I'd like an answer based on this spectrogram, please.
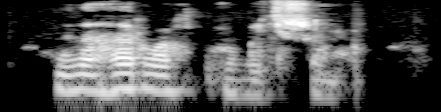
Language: Pashto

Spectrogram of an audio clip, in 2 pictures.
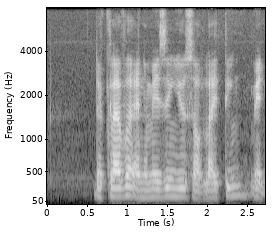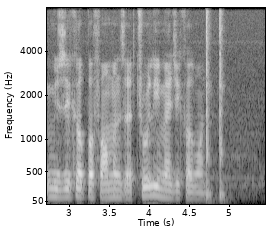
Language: English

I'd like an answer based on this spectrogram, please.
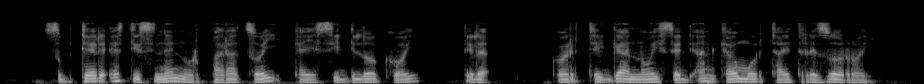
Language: Esperanto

